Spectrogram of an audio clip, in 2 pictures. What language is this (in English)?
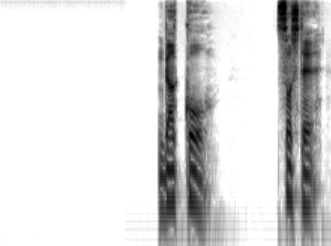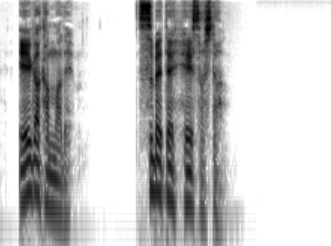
Japanese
